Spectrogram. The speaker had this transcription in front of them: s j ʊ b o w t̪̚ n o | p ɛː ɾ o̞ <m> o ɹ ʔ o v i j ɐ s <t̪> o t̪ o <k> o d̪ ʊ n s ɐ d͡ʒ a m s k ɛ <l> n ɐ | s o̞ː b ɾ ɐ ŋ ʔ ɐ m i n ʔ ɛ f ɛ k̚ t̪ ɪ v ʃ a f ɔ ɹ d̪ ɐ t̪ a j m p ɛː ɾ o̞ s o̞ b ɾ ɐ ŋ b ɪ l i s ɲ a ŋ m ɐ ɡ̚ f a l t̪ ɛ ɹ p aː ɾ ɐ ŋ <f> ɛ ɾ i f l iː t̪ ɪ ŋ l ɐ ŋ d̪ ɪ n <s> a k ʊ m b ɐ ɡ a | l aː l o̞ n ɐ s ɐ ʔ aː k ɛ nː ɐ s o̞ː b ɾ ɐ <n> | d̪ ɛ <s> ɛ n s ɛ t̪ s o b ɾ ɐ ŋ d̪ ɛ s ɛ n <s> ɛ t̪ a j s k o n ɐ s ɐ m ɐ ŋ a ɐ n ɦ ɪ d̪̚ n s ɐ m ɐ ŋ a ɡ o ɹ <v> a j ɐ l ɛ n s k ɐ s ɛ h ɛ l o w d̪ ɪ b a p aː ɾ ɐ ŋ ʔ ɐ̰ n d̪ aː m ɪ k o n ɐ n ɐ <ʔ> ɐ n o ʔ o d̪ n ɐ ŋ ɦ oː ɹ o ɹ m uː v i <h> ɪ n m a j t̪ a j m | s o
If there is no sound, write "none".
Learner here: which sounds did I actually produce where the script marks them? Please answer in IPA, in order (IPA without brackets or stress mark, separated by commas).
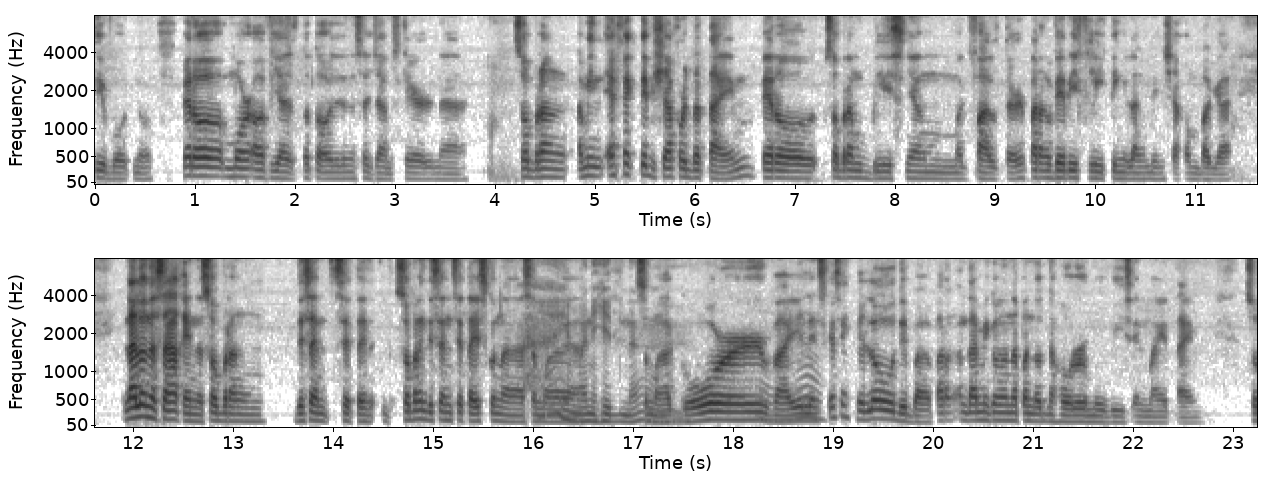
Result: m, t̪, ʔ, ɹ, v, ʃ, ŋ, s, s, v, p, s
